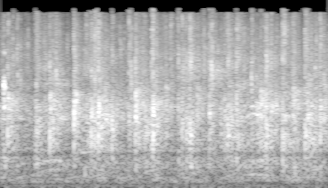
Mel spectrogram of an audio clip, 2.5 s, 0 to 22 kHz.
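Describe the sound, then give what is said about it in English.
An audience claps steadily, a dense, continuous patter of many hands at a fairly loud, even level for a couple of seconds, with no clear voices standing out; the applause is for 24 men and women at the front who journeyed together through several weeks of study. “Yeah, clap.”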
